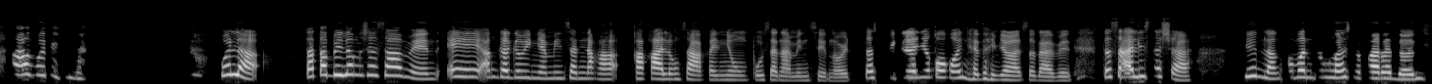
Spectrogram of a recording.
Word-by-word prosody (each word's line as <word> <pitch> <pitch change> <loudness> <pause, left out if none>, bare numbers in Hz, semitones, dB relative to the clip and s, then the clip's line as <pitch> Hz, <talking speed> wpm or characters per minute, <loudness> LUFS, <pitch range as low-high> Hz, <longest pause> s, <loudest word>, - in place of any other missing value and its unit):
Ah, 460 +1 +6
buti 430 -4 -6
na - - -22
nga. 270 - -10 1.4
Wala, 440 -1 +5 0.5
tatabi 445 +4 +5
lang 455 0 +2
siya 435 -1 -2
sa'min, 325 -12 +3 0.3
eh, 350 -1 -1
ang 325 +1 -2
gagawin 320 -2 0
niya 275 - -2
minsan, 285 0 -4
naka 255 -2 -1 0.3
kakalong 255 -2 +3
sa'kin 215 -2 -1
yung 205 0 -12
pusa 215 0 -6
namin, 185 -1 -7
si 195 - -10
North, 165 +1 -9
tas 300 0 0
bigla 300 +1 +3
niyang 330 +1 -4
kokonyatin 285 -7 0
yung 210 -1 +1
aso 200 +1 -8
namin, 180 -1 -4 0.3
tas 335 +1 0
aalis 370 +1 +4
na - - -1
siya. 225 -6 0 0.6
'Yon 385 -1 0
lang, 265 -1 +2
kumandong 325 0 0
lang 310 +1 +4
siya 300 -3 -11
para 280 0 +7
do'n. 230 0 0
285 Hz, 170 wpm, -21 LUFS, 230-335 Hz, 1.4 s, para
